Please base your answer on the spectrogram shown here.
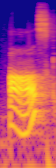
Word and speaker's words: ask: pronounced in in the incorrect way the right pronunciation is ask and if you follow the phonetic symbol of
